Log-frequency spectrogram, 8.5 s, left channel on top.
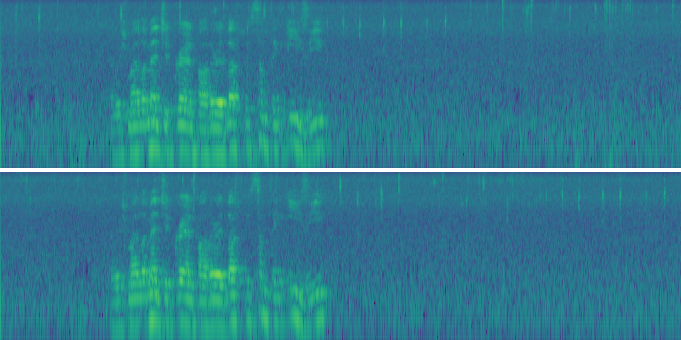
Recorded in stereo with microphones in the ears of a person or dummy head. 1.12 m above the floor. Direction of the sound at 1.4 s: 10° right (ahead or behind).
